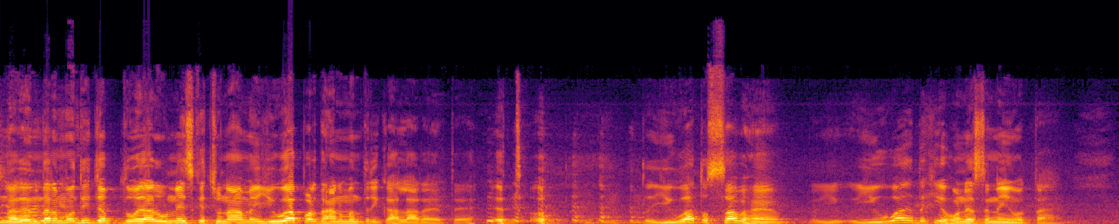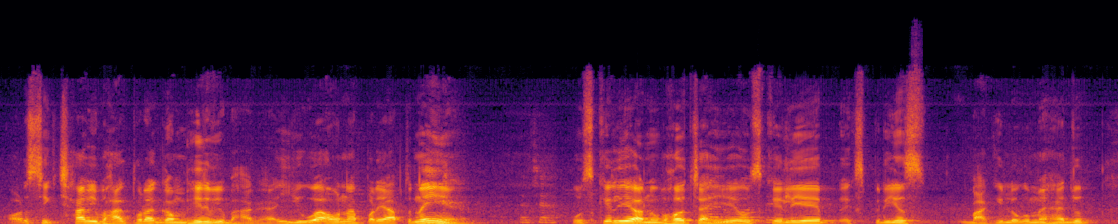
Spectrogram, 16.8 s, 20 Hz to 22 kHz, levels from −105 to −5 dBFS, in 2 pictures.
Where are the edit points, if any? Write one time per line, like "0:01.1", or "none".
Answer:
none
